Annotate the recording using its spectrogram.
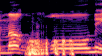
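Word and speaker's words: المغضوب: गैरिल मग़ज़ूबि अलैहिम वलद्दाल्लीन। गैरिल मग़ज़ूबि अलैहिम वलद्दाल्लीन। ज़ाद को खींचना है। गैरिल मग़ज़ूबि अलैहिम वलद्दाल्लीन। गैरिल मग़ज़ूबि मक अलैहिम नहीं, मक नहीं, मग, मग।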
